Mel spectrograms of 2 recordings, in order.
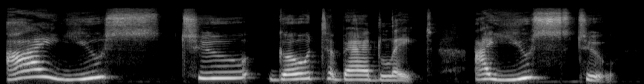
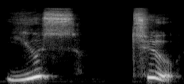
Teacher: we're linking these two words together. So all that you hear is a T, used to. But make sure that when you're writing this, you don't forget that it's in the past.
